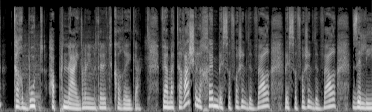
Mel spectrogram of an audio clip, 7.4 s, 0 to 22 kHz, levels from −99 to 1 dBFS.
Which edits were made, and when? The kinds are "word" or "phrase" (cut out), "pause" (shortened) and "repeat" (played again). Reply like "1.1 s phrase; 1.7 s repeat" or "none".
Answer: 1.6 s word; 2.2 s word; 5.7 s repeat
